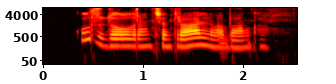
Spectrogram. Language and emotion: Russian, neutral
